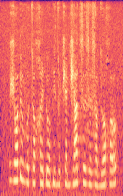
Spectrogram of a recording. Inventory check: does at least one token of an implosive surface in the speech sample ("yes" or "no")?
yes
